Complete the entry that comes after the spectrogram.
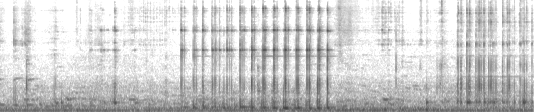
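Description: A large, round, hollow glazed ceramic vase with a floral painting is tapped with fingertips and nails, giving bright, short clinks over a low background hum. The taps start sparse and soft, then come in a quicker, louder run in the middle, each with a brief high ring. They thin out again toward the end.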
